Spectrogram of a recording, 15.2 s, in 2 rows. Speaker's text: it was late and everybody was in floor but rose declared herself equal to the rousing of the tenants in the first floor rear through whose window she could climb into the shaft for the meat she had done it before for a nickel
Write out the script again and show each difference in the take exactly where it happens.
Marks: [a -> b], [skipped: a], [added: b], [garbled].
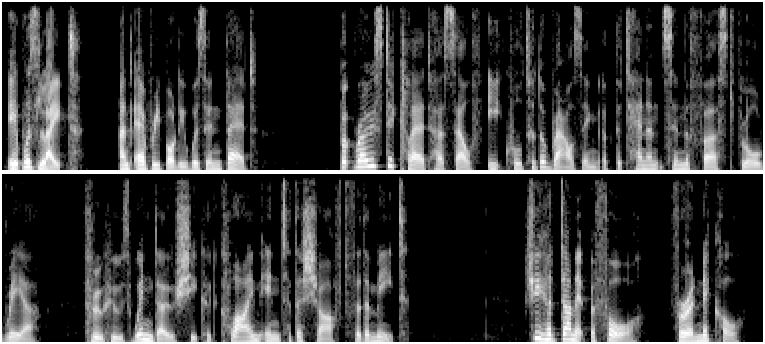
it was late and everybody was in [floor -> bed] but rose declared herself equal to the rousing of the tenants in the first floor rear through whose window she could climb into the shaft for the meat she had done it before for a nickel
